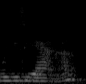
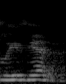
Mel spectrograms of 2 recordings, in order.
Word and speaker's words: Louisiana: American, I don't say Louisiana. I would never pronounce every syllable. Louisiana. It's Louisiana, right? You don't Louisiana. Like you do not pronounce the syllables.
